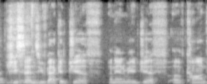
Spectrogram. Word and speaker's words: GIF: backwards and it's pronounced GIF yes it is because it's graphic there you go graphic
